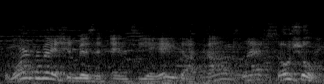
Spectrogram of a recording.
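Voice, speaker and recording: A man's voice: on the high side, very animated, fast talker. A man reading a scripted promotional announcement as a public-address announcer. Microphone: picked up from afar. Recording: echoey, muffled, distant from microphone.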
